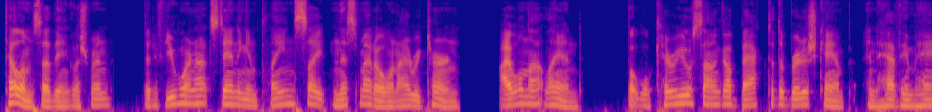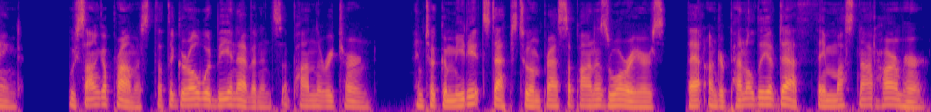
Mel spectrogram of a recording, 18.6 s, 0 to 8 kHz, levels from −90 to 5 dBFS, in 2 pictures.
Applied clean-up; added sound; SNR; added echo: none; none; none; none.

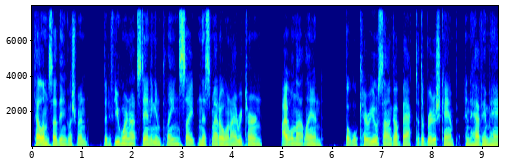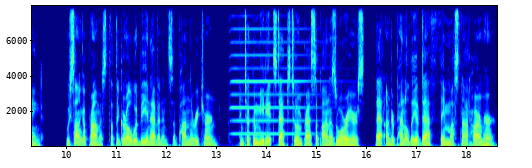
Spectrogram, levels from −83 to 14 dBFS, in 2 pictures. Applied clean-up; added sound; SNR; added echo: none; Bowed string instrument; 16 dB; none.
